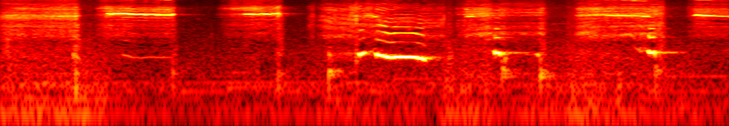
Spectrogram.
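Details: Dog whimpering in a collection of crying dog sounds: breathy hissing puffs mixed with thin high whistles and short nasal whines that bend downward, in uneven bursts.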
